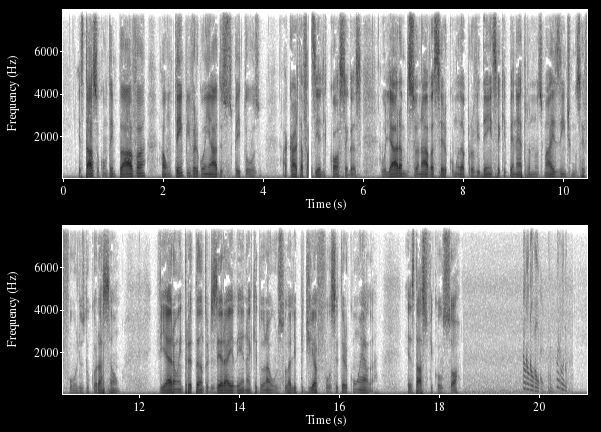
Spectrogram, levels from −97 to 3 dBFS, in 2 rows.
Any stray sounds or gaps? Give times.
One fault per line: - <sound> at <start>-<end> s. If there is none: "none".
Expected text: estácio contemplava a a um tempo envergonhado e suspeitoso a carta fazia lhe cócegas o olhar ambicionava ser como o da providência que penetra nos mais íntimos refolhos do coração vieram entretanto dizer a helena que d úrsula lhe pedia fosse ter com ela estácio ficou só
- dropout at 4.9-5.0 s
- chirp at 19.7-20.6 s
